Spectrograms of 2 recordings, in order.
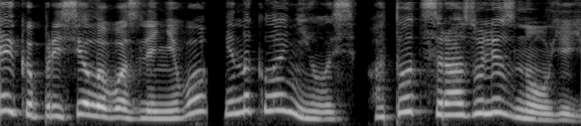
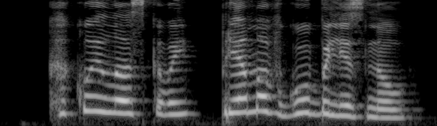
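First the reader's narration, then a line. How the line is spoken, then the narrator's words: Laughing. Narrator (Russian): засмеялась она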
